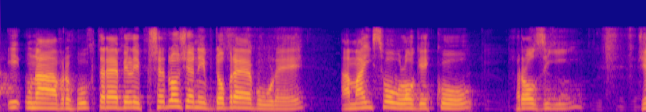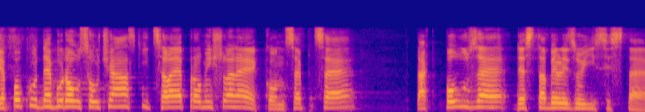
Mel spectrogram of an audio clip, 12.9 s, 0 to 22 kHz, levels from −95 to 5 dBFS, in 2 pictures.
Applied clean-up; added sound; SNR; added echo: neural mask model RNNoise.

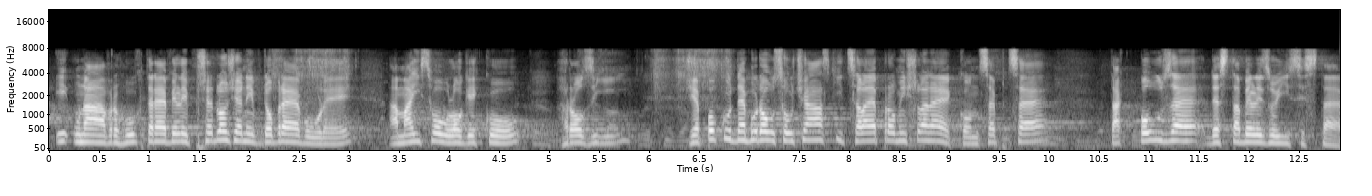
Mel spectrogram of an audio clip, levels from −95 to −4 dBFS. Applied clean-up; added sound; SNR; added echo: none; Rattle / Rattle (instrument); 18 dB; none.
